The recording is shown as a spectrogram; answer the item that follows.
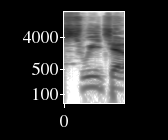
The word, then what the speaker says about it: Sweetan: Not Bruiser Bob Sweden, but Bruiser Bob Sweeten. I don't know who the announcer was. Steve Stack. Steve. Oh, wow. There you go. Bob Sweeten was the original Buck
